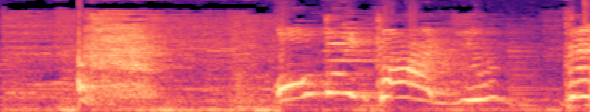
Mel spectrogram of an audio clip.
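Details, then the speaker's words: A single sharp, noisy sneeze-like burst during a sneezing prank, spraying spit onto another person's face and head, followed by startled voices. "Did you just spit all over my head? >> I'm sorry. [Music] You spit all over my face."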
